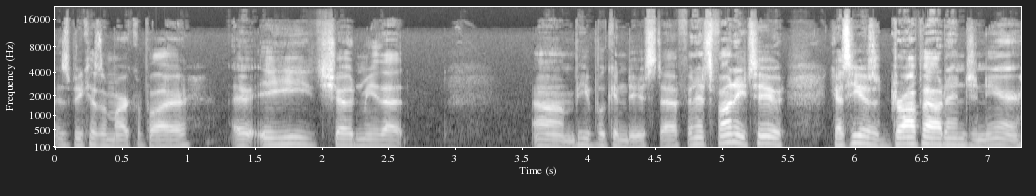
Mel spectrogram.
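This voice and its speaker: A man speaks at a medium pitch and a fairly quick pace with fairly even intonation, on a very clean recording with a silent background. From United States. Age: 20s. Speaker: YouTuber and podcast host. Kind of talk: casual chat. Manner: hesitant, many fillers.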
